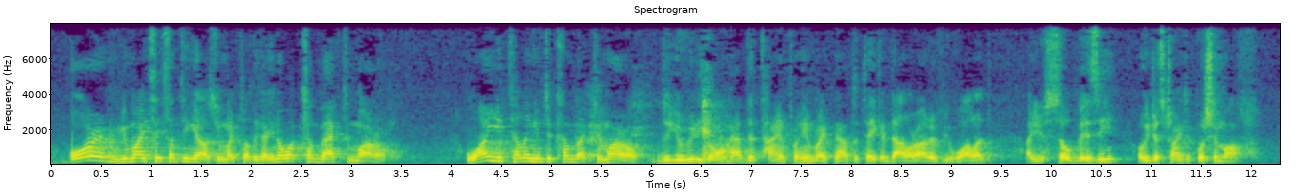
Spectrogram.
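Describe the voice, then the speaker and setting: Over noticeable background noise and audible room echo, someone with a non-native accent talks at a very fast pace with very wide pitch swings. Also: man, fairly high pitch for a man. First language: not English. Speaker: rabbi teaching a lecture series. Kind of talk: lecture.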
